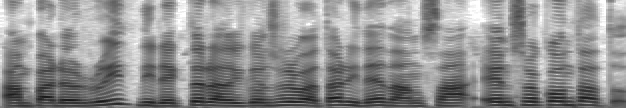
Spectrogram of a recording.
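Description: In an unremarkable speaking voice, a woman talks at a fairly high pitch with fairly even intonation, recorded dry with no echo. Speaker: news presenter. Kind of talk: news reading. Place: open country. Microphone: lapel.

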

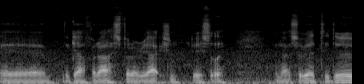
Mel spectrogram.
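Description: A man talks very fast in a somewhat breathy, monotone, flat delivery. The sound is dry with no echo, over light background noise. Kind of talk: interview answer. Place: stadium. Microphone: handheld.

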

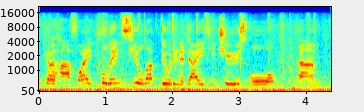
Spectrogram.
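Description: A man speaking with music in the background. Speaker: boat reviewer. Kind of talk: sea trial commentary. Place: boat.

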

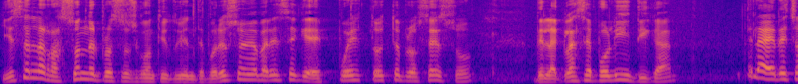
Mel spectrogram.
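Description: A man speaks at a very fast pace in a fairly high pitch. His intonation is lively. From Chile. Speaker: sociologist; guest. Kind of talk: political analysis interview. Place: studio.

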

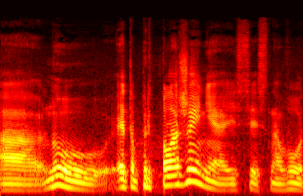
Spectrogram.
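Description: A man speaks with very wide pitch swings. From Russia. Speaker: Russian opposition activist, political refugee; interviewee. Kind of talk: interview. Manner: halting. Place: garden.

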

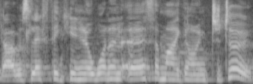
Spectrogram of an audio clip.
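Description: A woman with a British accent. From UK. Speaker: public speaking coach and event host; public speaking coach, event host. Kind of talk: storytelling on stage; event hosting speech. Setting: stage with audience. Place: hall. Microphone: camera far.

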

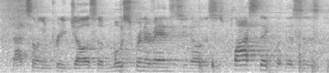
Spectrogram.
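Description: With ordinary pitch variation, a man talks over noticeable background noise. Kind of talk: casual tour commentary. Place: garage. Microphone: camera far.

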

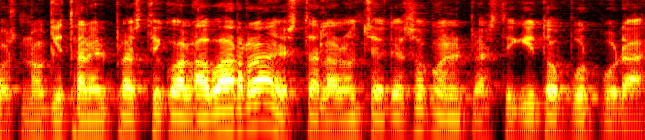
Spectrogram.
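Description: The background stays quiet. A man talks with a fairly low pitch. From Madrid, Spain; Spain. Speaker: food influencer. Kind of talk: casual interview chat. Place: studio. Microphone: studio mic.

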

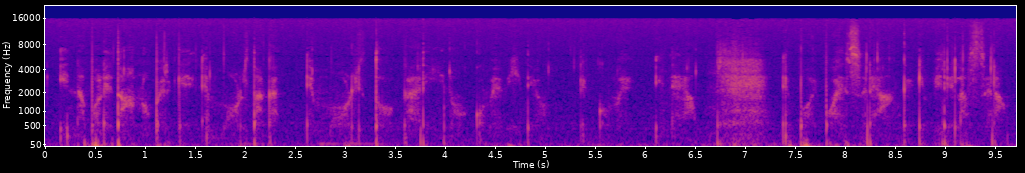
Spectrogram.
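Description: A soft-spoken woman's whisper at a fairly slow pace, with long, frequent pauses. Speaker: ASMR creator. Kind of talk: soft ASMR chat while doing makeup. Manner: soft close-mic whisper. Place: home room. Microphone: studio mic.

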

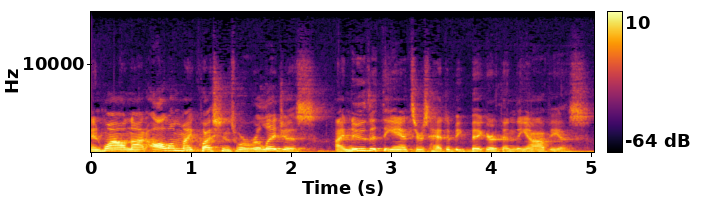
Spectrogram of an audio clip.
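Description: At a fairly quick pace, a man speaks with a high pitch and ordinary pitch variation over light background noise. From US South, Roanoke, Virginia. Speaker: literary journal editor and event organizer. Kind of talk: speaker introduction. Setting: stage with audience. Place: hall. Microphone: podium.

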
